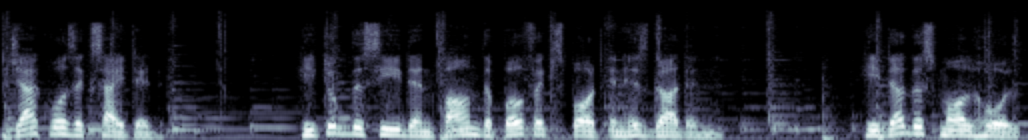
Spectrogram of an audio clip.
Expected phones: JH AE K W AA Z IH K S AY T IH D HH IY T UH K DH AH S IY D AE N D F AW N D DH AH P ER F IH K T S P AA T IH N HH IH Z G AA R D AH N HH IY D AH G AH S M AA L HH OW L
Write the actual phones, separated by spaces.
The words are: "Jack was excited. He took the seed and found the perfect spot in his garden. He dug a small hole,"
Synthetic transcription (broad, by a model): JH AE K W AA Z IH K S AY T IH D HH IY T UH K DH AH S IY D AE N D F AW N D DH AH P ER F IH K T S P AA T IH N HH IH Z G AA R D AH N HH IY D AH G AH S M AA L HH OW L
